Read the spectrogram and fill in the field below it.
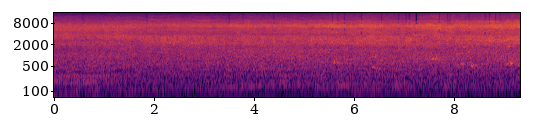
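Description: A waterfall water feature at a Bangkok hotel on Sukhumvit Soi 11 pours in a constant dense rush of falling water, steady and fairly close, masking the street noise behind it.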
